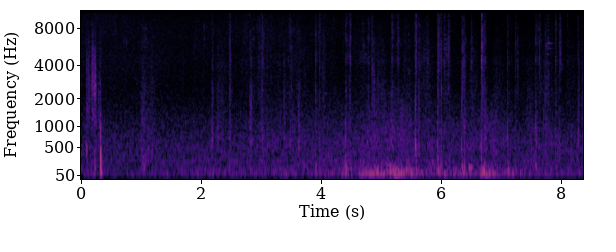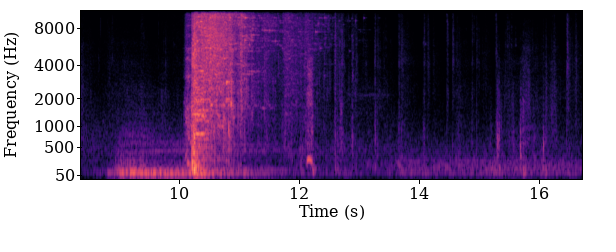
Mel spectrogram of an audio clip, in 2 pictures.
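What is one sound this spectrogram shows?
Footsteps patter on wet ground.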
